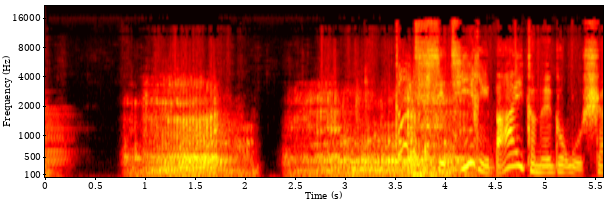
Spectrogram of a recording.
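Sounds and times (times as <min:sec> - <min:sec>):
lion roaring: 0:00.8 - 0:04.3
speech: 0:04.4 - 0:05.5.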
